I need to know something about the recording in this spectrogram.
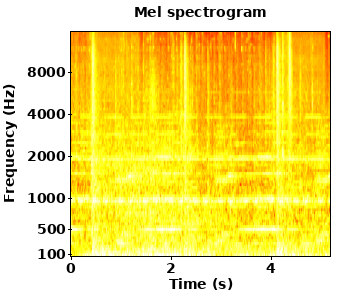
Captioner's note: siren is sounding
